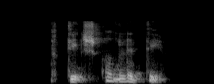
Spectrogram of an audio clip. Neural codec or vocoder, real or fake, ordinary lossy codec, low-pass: codec, 16 kHz, 4 kbps, FunCodec, trained on Chinese and English, 50 frames a second; fake; none; none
